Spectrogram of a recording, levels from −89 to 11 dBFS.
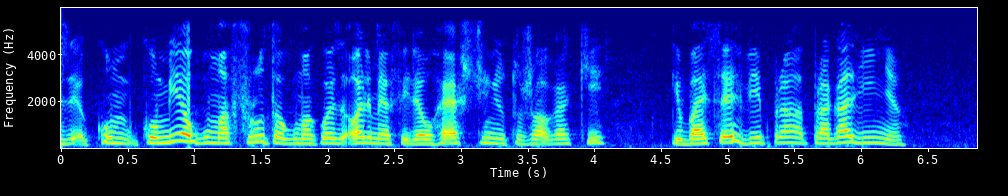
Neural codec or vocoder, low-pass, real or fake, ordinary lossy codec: none; 5.4 kHz; real; none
